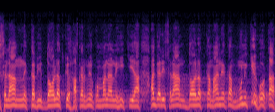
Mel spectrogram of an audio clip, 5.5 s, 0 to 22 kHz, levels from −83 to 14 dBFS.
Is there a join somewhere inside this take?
yes; 1 cut; at 1.5 s

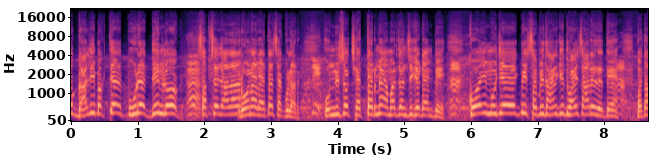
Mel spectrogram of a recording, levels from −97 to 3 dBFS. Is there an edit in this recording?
yes; 1 cut; at 2.2 s

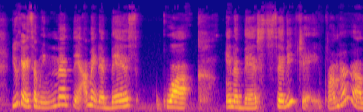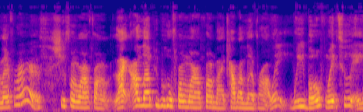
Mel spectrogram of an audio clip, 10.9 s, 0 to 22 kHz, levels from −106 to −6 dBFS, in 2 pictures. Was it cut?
yes; 2 cuts; at 6.0 s, 9.7 s

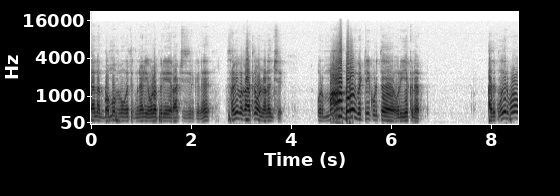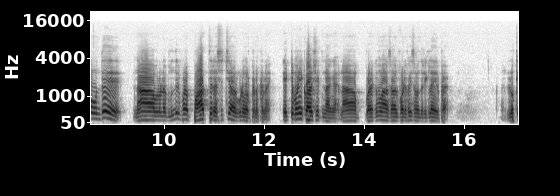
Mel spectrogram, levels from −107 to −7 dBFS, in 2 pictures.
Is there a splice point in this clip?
yes; 1 cut; at 2.5 s

